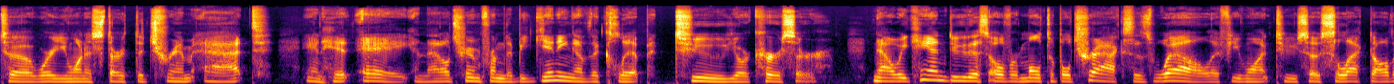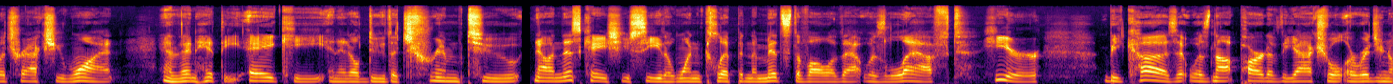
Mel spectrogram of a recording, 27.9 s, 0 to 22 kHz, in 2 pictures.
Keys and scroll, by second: 6.1 a, 15.9 a.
